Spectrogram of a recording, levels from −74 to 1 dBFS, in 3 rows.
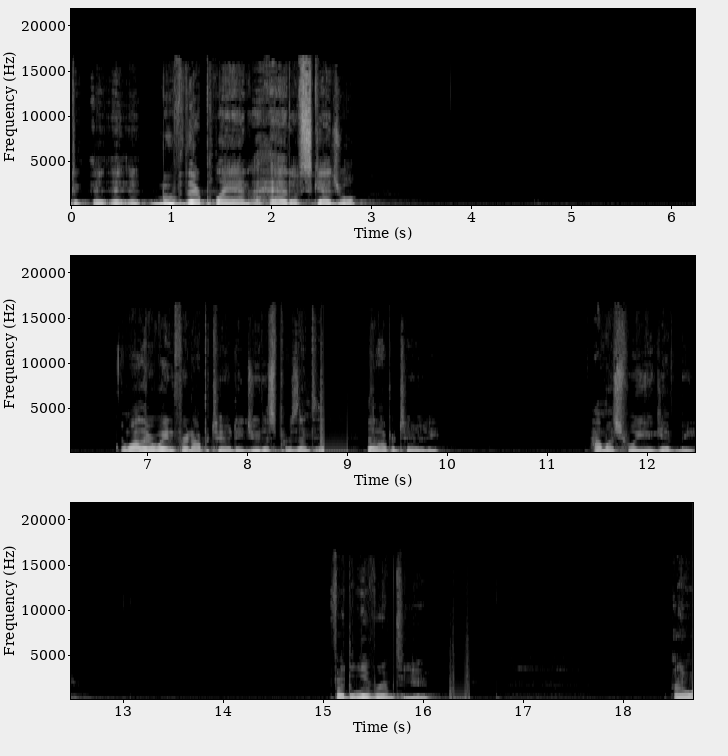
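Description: An intermittent contact, a loose connection briefly opening, cuts the speech with edge crackle at 8.74–9.01 s (about 230 ms), just before "that opportunity", and at 16.28–16.47 s (about 110 ms), right after "deliver him to you".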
